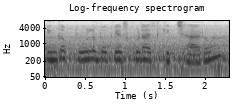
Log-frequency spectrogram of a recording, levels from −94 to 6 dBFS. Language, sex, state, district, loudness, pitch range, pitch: Telugu, female, Andhra Pradesh, Visakhapatnam, -23 LUFS, 230-250 Hz, 235 Hz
